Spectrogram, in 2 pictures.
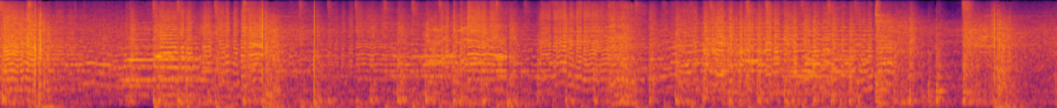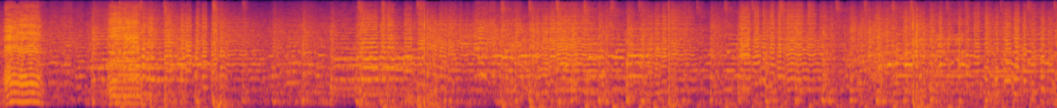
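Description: Loud brass band music with trumpets, trombones and drums playing.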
